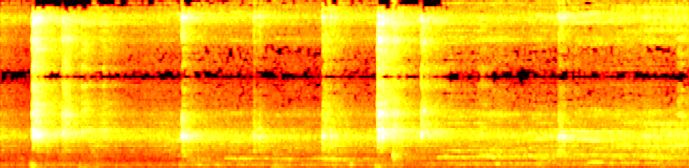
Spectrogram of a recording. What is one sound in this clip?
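Skate blades scrape across the ice in a large echoing rink.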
